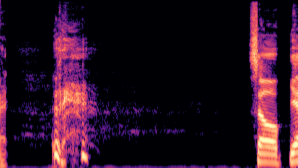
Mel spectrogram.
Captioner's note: he laughs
